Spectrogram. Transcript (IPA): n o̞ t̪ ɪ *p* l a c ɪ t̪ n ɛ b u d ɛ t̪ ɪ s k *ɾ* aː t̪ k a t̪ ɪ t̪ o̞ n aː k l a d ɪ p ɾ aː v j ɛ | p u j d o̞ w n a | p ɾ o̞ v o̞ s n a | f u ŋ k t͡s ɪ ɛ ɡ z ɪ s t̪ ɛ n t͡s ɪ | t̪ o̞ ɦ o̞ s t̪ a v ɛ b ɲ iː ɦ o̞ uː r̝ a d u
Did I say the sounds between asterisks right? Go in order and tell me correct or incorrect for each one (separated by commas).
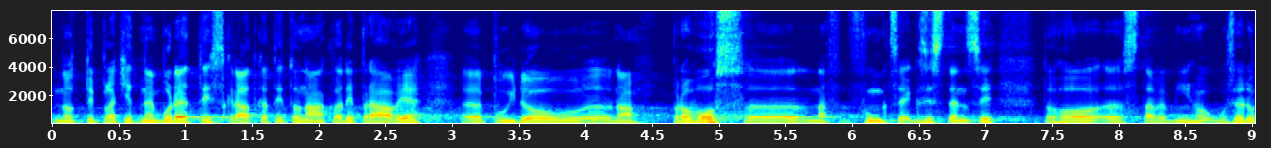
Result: correct, correct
